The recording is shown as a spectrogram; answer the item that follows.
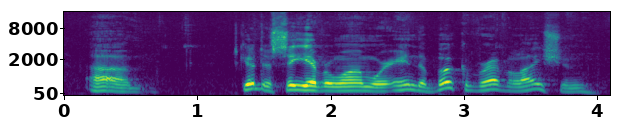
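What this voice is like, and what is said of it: Strained, poor-sounding voice. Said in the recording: “my voice is not too good this morning ... I need a voice is what I need.”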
